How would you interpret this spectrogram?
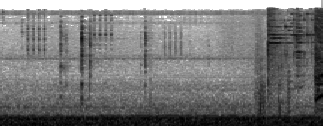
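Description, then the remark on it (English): Light glassy clinks ring out over a steady low rumble, then near the end a sharp burst of glass breaks and shatters, loud, with a final crash trailing after. “Oh, don't break them! I didn't bring enough for them to get shattered.”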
